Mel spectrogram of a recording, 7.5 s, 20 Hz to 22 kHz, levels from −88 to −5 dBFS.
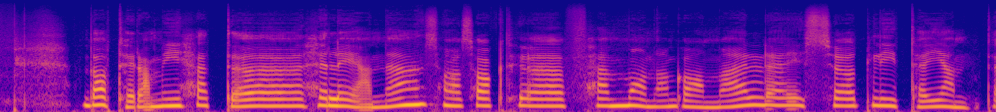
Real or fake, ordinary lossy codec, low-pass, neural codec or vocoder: fake; none; 19.8 kHz; autoencoder, 48 kHz, 32 numbers a frame, DAC-VAE, trained on Japanese speech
